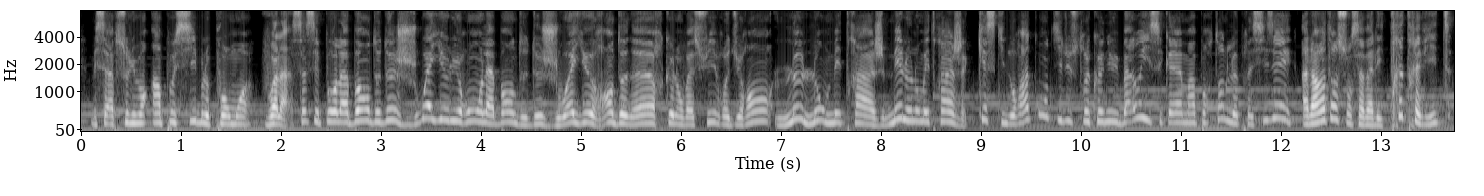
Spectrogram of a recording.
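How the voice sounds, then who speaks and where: A woman's voice: a little high, a little mellow. A woman hosting a casual film review podcast, chatty and talking straight to her listeners with self-mocking asides.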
